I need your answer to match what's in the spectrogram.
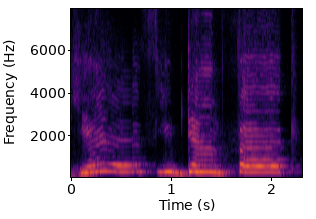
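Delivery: loud, very high mocking falsetto, drawn-out yes. A ranger answers his own call to the vanished woman, in a falsetto. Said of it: "He answered himself in a falsetto".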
